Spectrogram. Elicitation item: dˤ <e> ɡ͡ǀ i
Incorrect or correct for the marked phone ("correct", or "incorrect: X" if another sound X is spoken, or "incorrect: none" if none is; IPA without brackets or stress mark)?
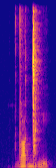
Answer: correct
